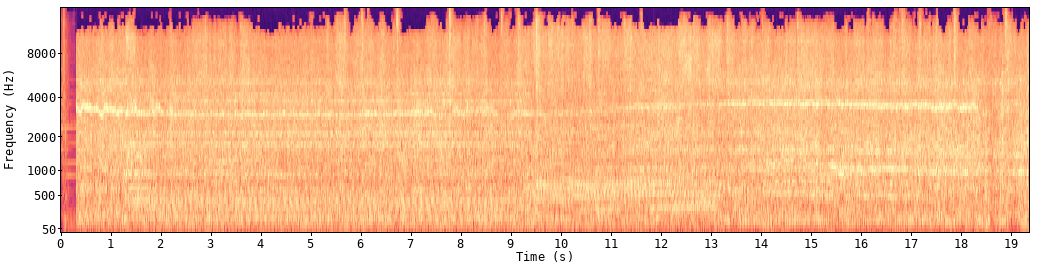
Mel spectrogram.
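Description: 1965 Ford Mustang's engine, exhaust and road noise heard from inside the cabin while cruising on a highway. About halfway through, the engine note climbs for a few seconds as the car speeds up, then levels off.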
